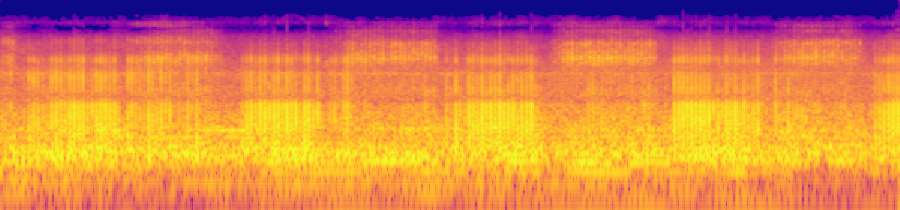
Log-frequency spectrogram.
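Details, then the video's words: Domestic cat purring up close, the rumble alternating between louder inhaled and exhaled phases roughly every second or so, steady and unbroken throughout. "The healing power of cat purrs"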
